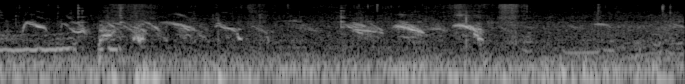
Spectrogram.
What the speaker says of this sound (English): chickens would also love to nibble on maggots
